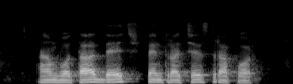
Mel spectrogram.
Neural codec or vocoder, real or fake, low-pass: autoencoder, 48 kHz, 128 numbers a frame, DAC-VAE, trained on Japanese speech; fake; 7.2 kHz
